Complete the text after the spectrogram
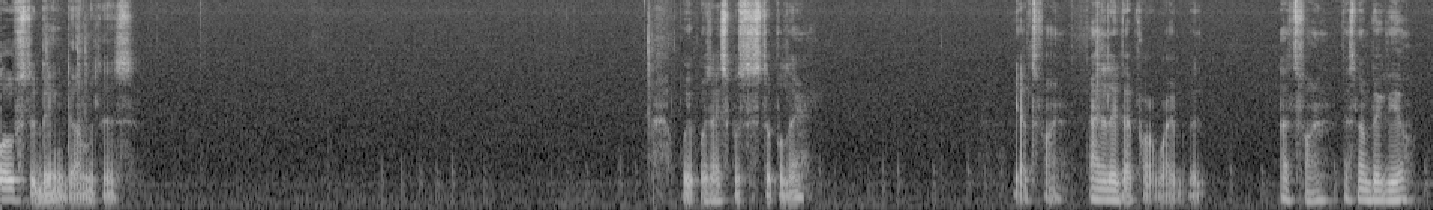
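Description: A felt-tip marker scratches softly on paper.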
